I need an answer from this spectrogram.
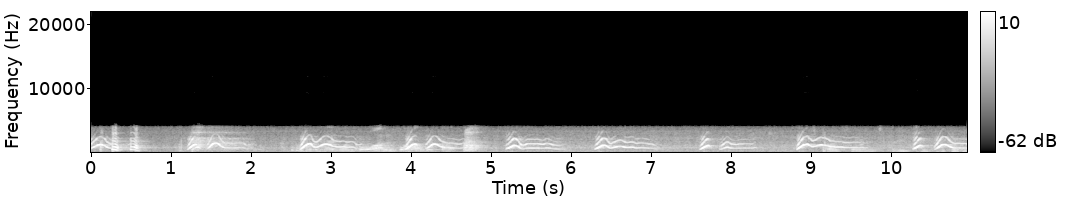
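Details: New puppy whining and yipping over and over, roughly one cry every second or so, each a short rising-falling squeal, while a person talks softly to it in the background.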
